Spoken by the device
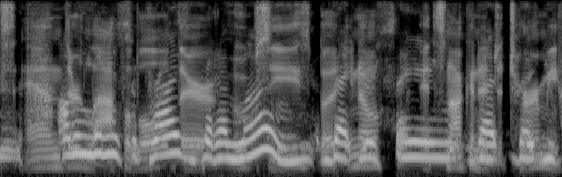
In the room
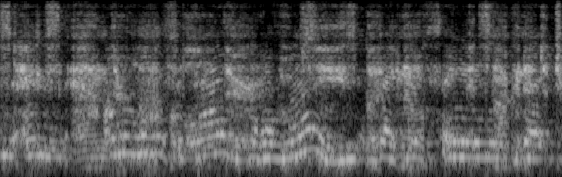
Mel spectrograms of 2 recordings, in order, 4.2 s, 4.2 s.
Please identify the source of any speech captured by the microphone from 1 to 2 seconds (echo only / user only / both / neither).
echo only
